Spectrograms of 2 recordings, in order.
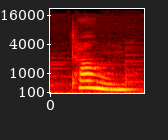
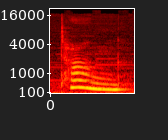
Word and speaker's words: tongue: Letter U is silent after a G and before a vowel. For example, colleague, guitar, guitar, guidance, guidance, guest, guest, guilty, guilty, tongue, tongue, guard, guard, guess, guess,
